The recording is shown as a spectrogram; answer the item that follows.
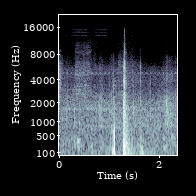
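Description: Two heavy thumps in quick succession about a second in, the second the louder, followed by a lighter knock.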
